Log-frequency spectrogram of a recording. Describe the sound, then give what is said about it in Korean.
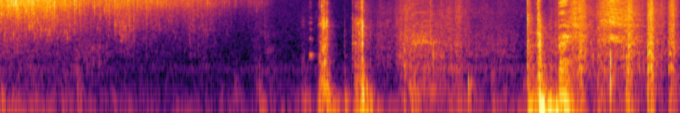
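Shower water hisses steadily, fading down before splashing back louder, with a few knocks and thuds mixed in, as if someone is moving under the spray. No one speaks. “샤워를 해도 시원하지가 않네.”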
